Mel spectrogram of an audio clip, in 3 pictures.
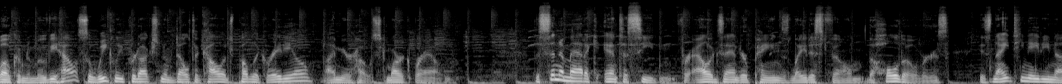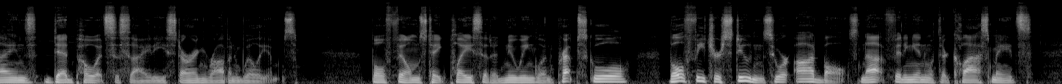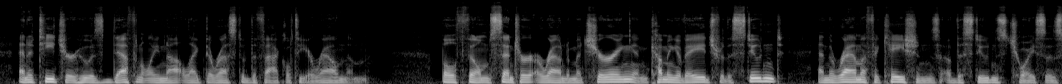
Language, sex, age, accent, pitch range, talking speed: English, male, 50-69, American, 90-115 Hz, 175 wpm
